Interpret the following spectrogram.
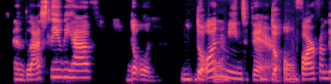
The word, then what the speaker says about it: doon: It's pronounced as doon. Doon. Though you Doon. will hear it a lot as don or dun.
